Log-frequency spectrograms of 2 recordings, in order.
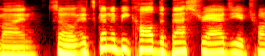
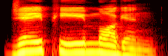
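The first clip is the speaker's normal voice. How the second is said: posh, fancy, put-on English accent; 4 dB quieter than usual. Telling listeners how he and Mike say J P Morgan on the phone: fancy English accent. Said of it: "try to say it with like a English accent".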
